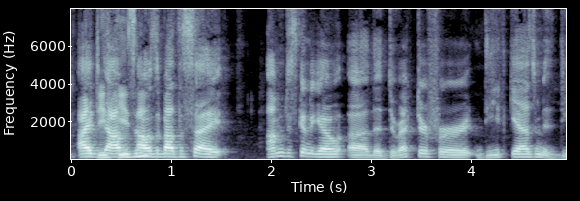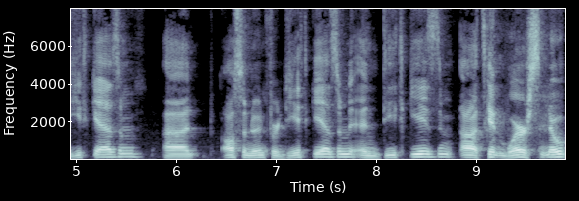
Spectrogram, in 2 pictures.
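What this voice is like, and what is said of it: Accent drifting between New Zealand and Philly. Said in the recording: “You're like jumping ponds between like New Zealand and like a deep Philly accent ... I'm going full New York.”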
